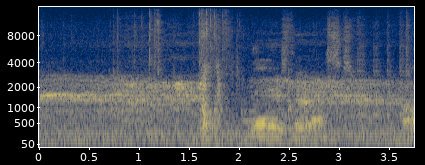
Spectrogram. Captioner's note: bones cracking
